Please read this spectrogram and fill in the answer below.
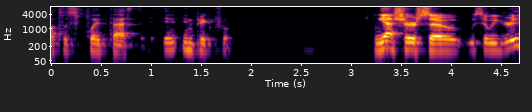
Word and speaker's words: PickFu: What's the right pronunciation of that? PickFu, yeah, that's perfect.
